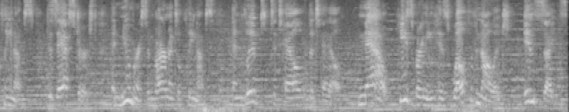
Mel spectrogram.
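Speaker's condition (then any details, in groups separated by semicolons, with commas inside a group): No condition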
